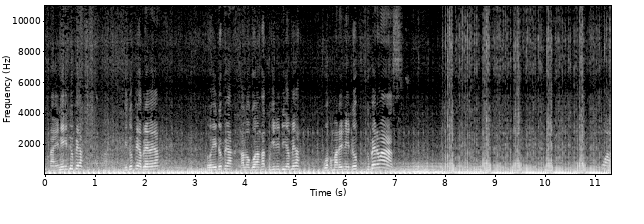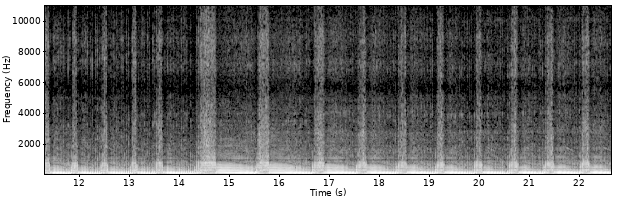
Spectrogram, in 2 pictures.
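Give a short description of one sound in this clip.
A motorcycle engine idles close by with a loud, throaty rumble through its exhaust.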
